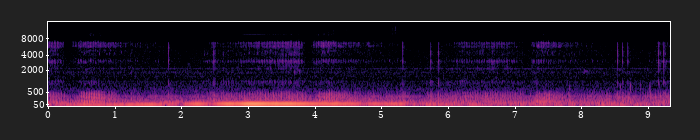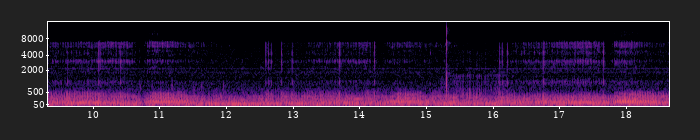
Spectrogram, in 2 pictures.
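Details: Female pet cat snoring while sleeping with her eyes open indoors: a soft, low rumbling drone with gentle breathy swells every couple of seconds, steady and quiet throughout.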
